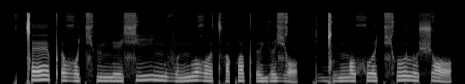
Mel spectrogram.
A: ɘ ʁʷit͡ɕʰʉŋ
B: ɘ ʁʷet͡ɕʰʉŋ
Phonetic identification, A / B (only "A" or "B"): B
